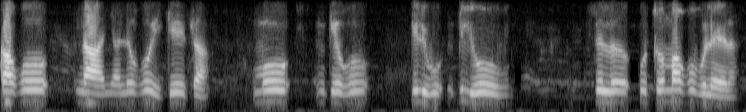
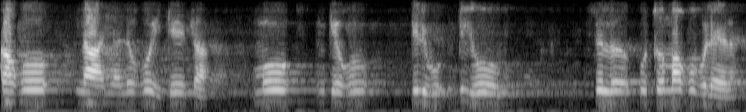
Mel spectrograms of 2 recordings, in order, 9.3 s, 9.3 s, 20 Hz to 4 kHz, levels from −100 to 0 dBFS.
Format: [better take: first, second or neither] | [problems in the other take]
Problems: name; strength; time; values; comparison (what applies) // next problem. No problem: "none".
first | room echo; dies away in 2.5 s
